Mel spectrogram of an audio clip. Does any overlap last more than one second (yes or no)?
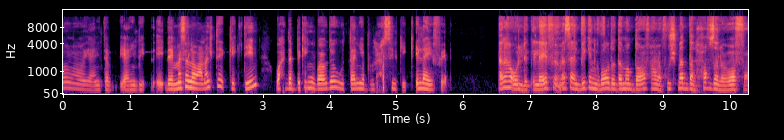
no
